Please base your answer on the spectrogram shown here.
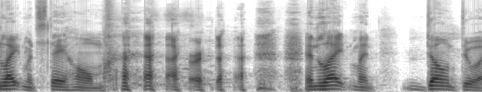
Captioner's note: Adamus chuckles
